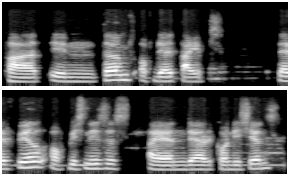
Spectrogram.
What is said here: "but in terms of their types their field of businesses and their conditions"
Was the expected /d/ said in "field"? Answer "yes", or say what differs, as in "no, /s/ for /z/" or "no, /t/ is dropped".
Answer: no, /d/ is dropped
